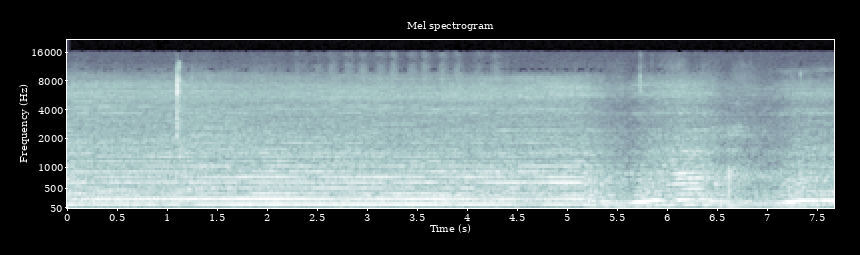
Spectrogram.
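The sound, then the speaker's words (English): Engine noise and horns from work equipment outside a window form a sustained, droning harmonic hum that wavers and bends in pitch toward the end. “And I apologize for the background noise. Nothing I can do about that. It'll go away in a bit.”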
